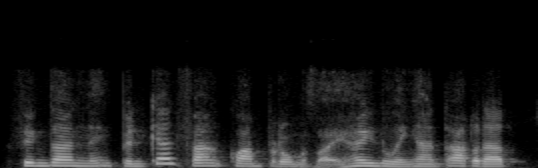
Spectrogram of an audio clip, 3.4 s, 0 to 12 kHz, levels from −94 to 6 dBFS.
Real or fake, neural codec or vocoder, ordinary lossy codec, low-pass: fake; codec, 16 kHz, 0.5 kbps, X-Codec, HuBERT features, trained on LibriSpeech; Opus, 24 kbps; 7.2 kHz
